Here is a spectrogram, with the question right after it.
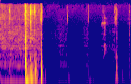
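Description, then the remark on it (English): A quick flurry of keyboard keystrokes as someone types in a Gmail address, then a few scattered, fainter key taps spaced out over the next couple of seconds, with no talking. “Let me type this in.”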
